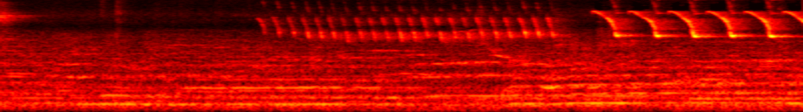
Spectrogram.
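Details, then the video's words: Canary singing faintly: a short buzzy trill, then five looping, downward-sweeping whistled notes in quick succession, heard over a constant low hum. "KENARI GACOR ‼️ KENARI BISU JADI IKUTAN BUNYI MENDENGARNYA"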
